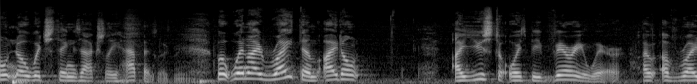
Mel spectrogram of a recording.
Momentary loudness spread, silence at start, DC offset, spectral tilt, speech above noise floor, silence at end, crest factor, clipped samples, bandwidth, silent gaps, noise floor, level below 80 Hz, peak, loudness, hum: 12 LU; 0 s; under 0.1%; -4.5 dB/octave; 25 dB; 0 s; 18 dB; under 0.1%; 16 kHz; none; -47 dBFS; -46 dBFS; -6 dBFS; -22 LUFS; none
